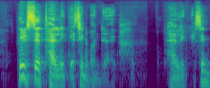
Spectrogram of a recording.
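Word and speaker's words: phthalic: यह है थैलिक acid. P silent है इसका।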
